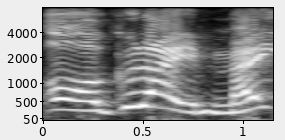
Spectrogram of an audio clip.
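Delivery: bad fake Australian accent. Trying to sound British, the speaker attempts an accent: bad Australian accent. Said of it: "was trying to sound British".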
